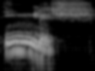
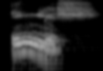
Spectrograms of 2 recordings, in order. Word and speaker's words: English: வேண்டிய இடத்துல பார்த்தீங்கன்னு சொன்னா அந்த குறியீட்டு ங் என்கிற இடத்துல கொஞ்சம் அழுத்தத்தை கொடுக்க சொல்லுது ஆகவே இங்கிலீஷ் நீங்க சொல்லணும் இங்கிலீஷ் எல்லாரும் ஆங்கிலத்தை எப்படி உச்சரிக்கிற அந்த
